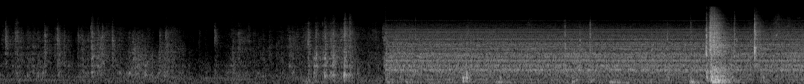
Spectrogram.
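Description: Handling noise and light clicks at first, then about four seconds in a small electric motor in a handheld power tool starts and runs at a steady pitch, a whine with many overtones. A loud knock or rustle stands out about three seconds later while the motor keeps running.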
